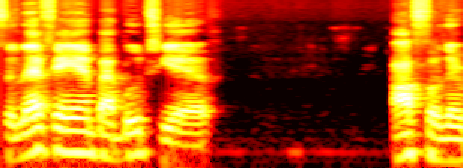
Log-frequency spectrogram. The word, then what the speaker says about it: Butaev: We got another left hand for Butaev. I'm going to start pronouncing it right now.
